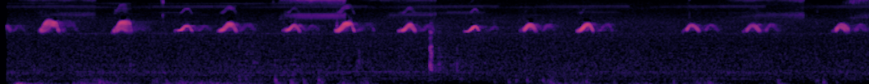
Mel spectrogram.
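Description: Juvenile red-crowned crane giving a series of short, high peeping calls, about one a second, each a quick rise and fall in pitch.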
